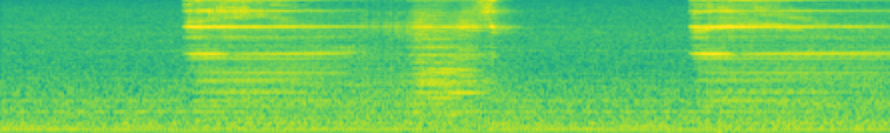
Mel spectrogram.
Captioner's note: tool squealing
